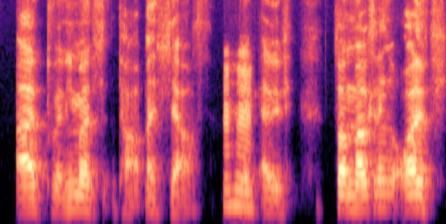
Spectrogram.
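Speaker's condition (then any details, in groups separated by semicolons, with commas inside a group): Cerebral palsy; diagnosed after cardiac arrest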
